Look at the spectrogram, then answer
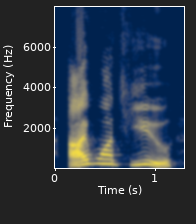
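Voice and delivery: forceful sermon delivery, pitch lifted; preaching at full force. Acted. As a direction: proclaim it as God speaking to the congregation. Preaches in God's voice.

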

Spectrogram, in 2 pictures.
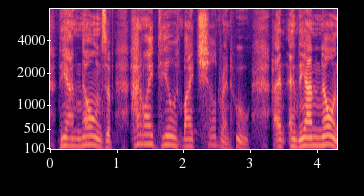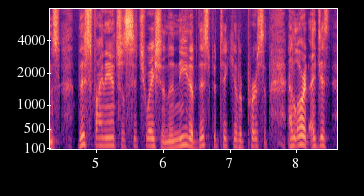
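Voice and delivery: soft, troubled whisper to God; whispered prayer. Acted. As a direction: confide your worries in a hush. Acting out his troubled prayer.

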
